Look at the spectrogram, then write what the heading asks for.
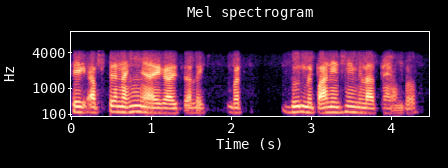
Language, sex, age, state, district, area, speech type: Hindi, male, 18-30, Uttar Pradesh, Mau, rural, conversation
